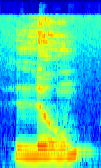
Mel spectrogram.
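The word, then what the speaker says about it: l'homme: হলে আমাকে বলতে হবে লোম, অর্থাৎ এল অ্যাপোস্ট্রোফ। ফরাসি ভাষার ক্ষেত্রে যেহেতু আস এর উচ্চারণ হয় না বা আস সাইলেন্ট থাকে, তাই পরবর্তী বর্ণটি যদি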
